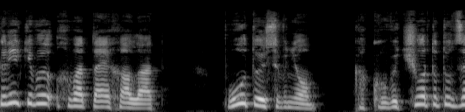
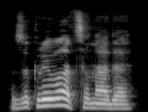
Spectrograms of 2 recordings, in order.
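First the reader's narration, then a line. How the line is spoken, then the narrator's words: Rough growl. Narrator (Russian): грубо рычит на меня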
